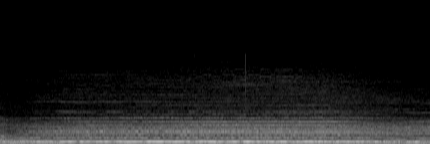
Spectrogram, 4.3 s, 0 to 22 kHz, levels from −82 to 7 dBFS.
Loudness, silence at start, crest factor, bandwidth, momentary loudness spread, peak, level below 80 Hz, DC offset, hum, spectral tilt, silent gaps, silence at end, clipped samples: -30 LUFS; 0 s; 12 dB; 10.5 kHz; 7 LU; -18 dBFS; -60 dBFS; under 0.1%; none; -5.5 dB/octave; none; 0 s; under 0.1%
